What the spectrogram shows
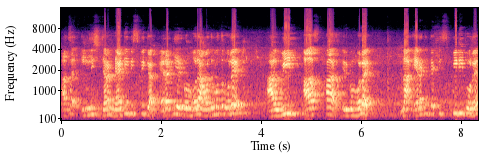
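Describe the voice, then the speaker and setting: A man teaches a lesson in a high, bright voice, posing questions to his students and answering them himself. He is recorded from a distance in an echoey room with a faint hum behind him. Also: steady tone, fast talker. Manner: switches between Bengali and English. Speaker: English teacher. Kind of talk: classroom lecture.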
